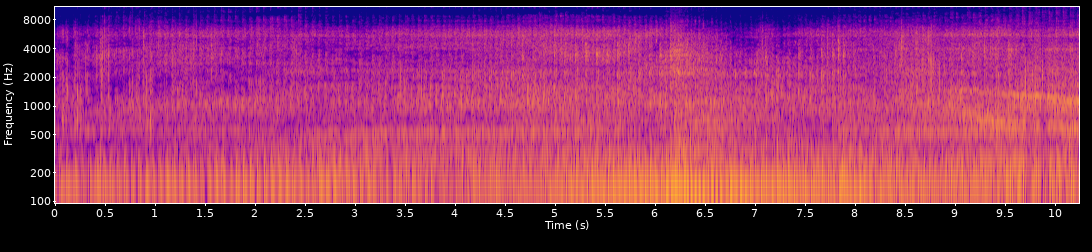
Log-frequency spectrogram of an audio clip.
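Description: Bajaj CT100's single-cylinder four-stroke engine idling close up, a steady rapid putter that gets a little louder about six seconds in.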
